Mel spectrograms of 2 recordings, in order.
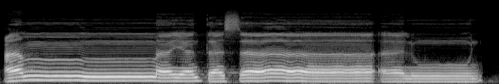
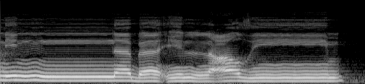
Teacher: musyaddadah Hai Jadi kalau ada Amin bertasydid Nun bertasydid Meme bertasydid maka bacaannya ghunnah musyaddadah didengungkan eh dua harokat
